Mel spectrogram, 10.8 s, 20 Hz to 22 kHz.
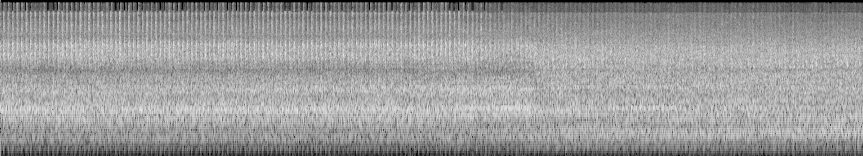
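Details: Kohler Courage 18 hp on Troy-Bilt Bronco riding mower after valve cover resealed with cork gasket plus sealant; steady high speed, fast even beat, no misses or knocks, healthy; smoking stopped, engine mounting bolt still loose.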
